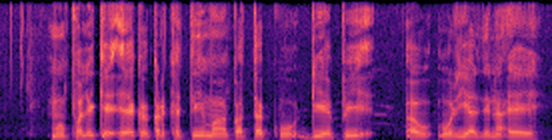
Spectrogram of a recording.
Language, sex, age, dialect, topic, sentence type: Chhattisgarhi, male, 46-50, Eastern, agriculture, question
